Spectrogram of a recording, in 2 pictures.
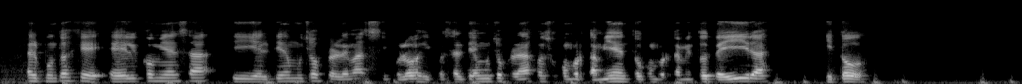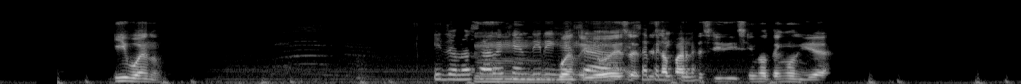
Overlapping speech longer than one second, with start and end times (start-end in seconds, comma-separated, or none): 15.0-17.2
